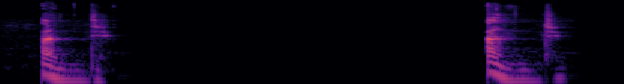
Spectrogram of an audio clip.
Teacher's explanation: Don't say anda. You're kind of putting a vowel after and.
